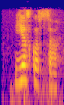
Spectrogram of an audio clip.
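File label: "йӧзкостса", Komi, female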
